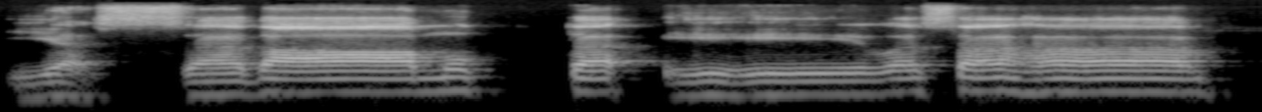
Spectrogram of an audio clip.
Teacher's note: Then visarga's pronunciation will be like sakara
